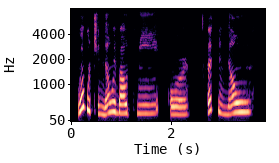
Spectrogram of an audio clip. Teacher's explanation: the T sound that is disappearing is called a held T, a T that appears before a consonant. And one of the ways to pronounce it is with a glottal stop.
